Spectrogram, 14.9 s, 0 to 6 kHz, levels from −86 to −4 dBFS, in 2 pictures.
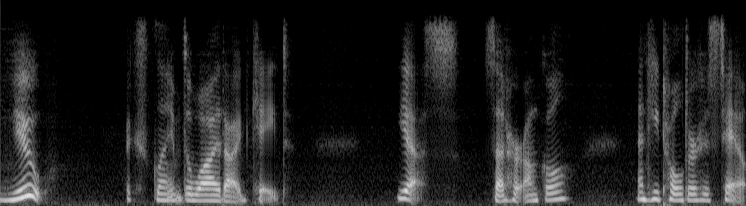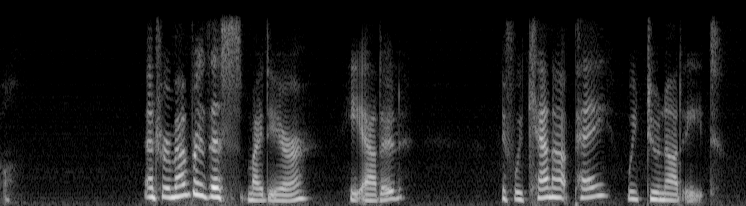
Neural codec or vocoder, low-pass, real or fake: codec, 16 kHz, about 1 kbps, DyCAST, with the encoder's durations; 5.4 kHz; fake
